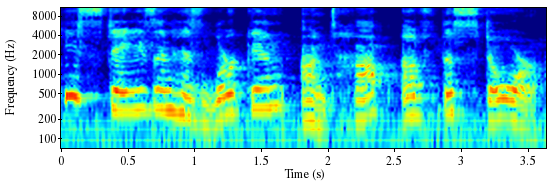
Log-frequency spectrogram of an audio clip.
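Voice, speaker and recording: A woman reading a children's storybook aloud in an expressive, dramatic and deliberate way. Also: fairly high pitch, slightly rough, rough recording.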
